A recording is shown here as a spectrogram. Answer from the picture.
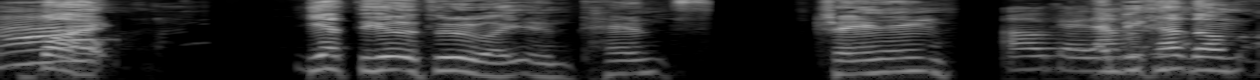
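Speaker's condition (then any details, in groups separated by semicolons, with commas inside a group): Cerebral palsy; speech affected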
